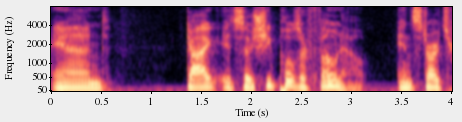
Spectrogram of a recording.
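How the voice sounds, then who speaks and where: At a fairly slow pace, an unremarkable speaking voice with ordinary pitch variation comes through a very clean recording with a silent background. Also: man. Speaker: long-distance walker raising money for charity. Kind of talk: casual chat.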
